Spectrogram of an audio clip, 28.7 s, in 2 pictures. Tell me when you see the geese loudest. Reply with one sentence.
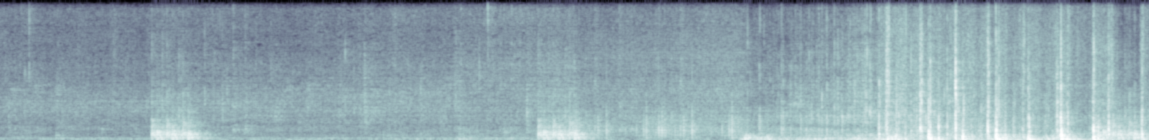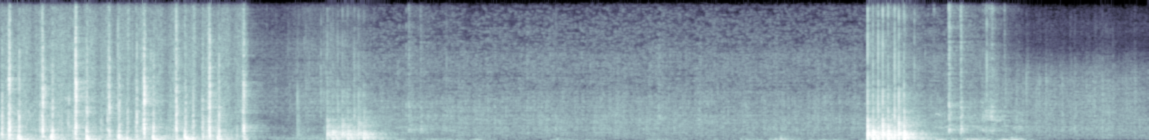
The loudest moment of the geese is at 26 seconds.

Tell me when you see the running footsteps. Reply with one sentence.
The running footsteps can be heard from 10.9 to 17.5 s.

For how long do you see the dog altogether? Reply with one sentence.
You can't hear the dog here.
